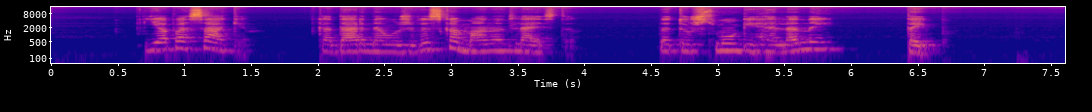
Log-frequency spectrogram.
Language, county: Lithuanian, Kaunas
